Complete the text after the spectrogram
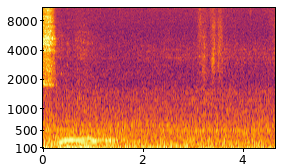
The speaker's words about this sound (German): der Mensch vom Pizzalieferant ist einfach mal kurz auf die Gegenspur, um hier auf den Parkplatz zu fahren.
